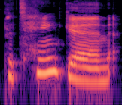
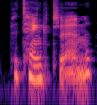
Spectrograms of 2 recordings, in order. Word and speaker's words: Patinkin: I am obsessed with the fact that you pronounce Patinkin as Patinkin, with an extra T every time you say it the whole time that Gideon's on the show.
